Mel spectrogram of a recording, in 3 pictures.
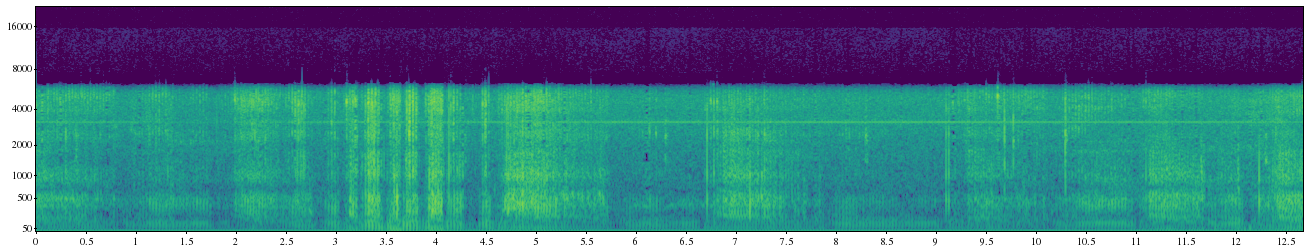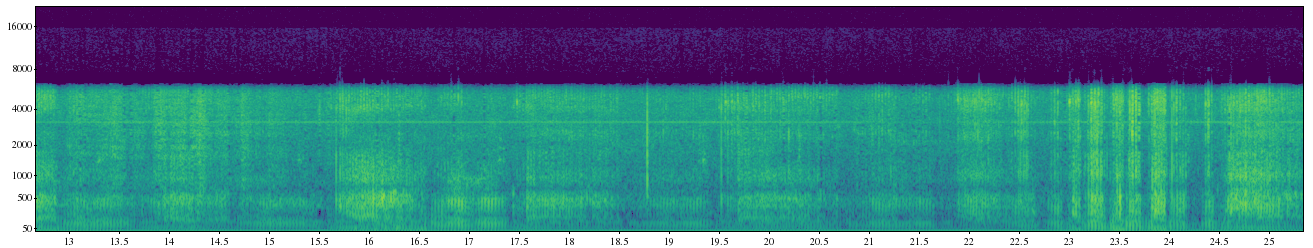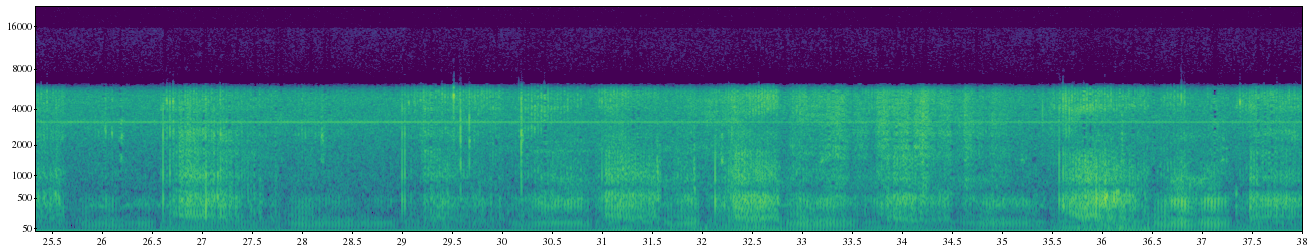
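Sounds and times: cat purring: 0.0s - 38.0s.

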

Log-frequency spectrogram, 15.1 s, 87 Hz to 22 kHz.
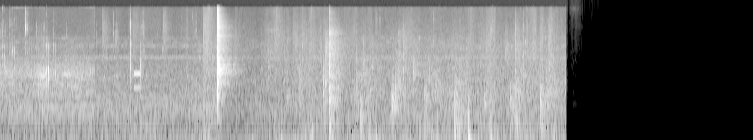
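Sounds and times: phone key beeps: 2.6s - 2.9s.

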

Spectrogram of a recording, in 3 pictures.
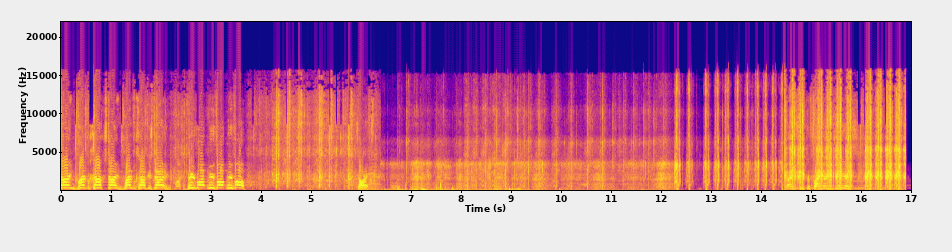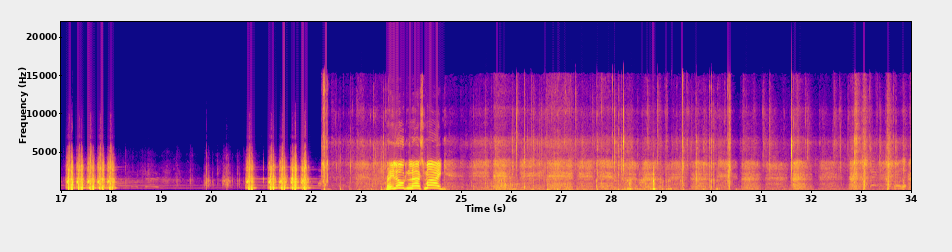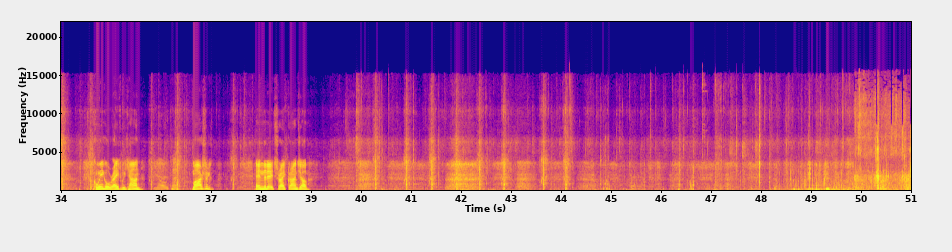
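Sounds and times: rustling through undergrowth: 3.7s - 6.4s, 43.8s - 51.0s
airsoft rifle shots: 12.3s - 18.1s, 20.7s - 22.0s.

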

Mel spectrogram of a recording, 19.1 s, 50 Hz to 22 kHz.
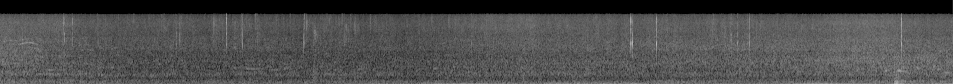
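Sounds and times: heavy rain on street: 0.0s - 19.0s.

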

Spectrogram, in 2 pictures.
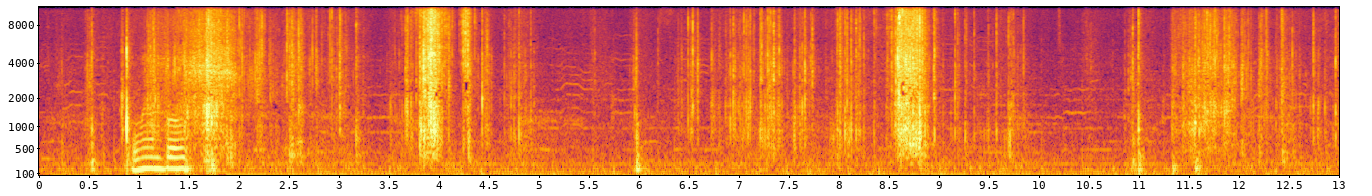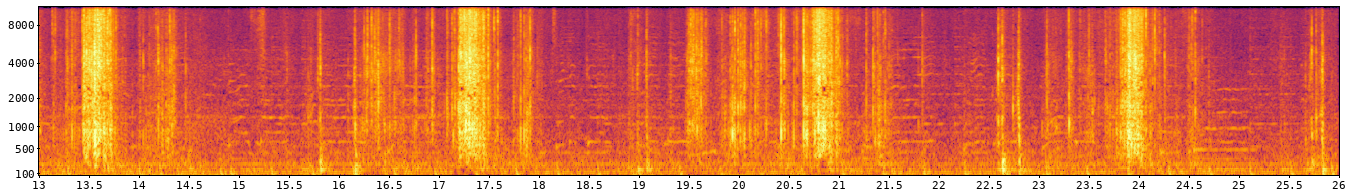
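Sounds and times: foil packs crinkling and tearing: 1.1s - 4.9s, 6.5s - 9.2s, 11.4s - 14.4s, 16.2s - 18.0s, 19.5s - 21.4s, 23.3s - 24.4s.

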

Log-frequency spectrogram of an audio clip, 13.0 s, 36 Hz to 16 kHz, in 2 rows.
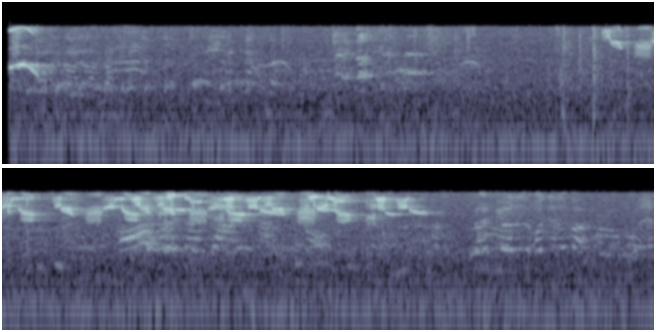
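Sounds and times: birds chirping: 5.8s - 11.5s.

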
